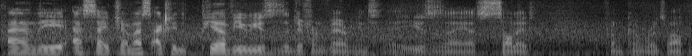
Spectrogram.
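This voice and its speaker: A man's voice: low-pitched, level tone, racing. Casual man reviewing, faint background noise. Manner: informal, sweary. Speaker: host reviewing gas masks.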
